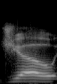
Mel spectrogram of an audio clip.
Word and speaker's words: Zhou: Again, that is pronounced Zhou in English.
